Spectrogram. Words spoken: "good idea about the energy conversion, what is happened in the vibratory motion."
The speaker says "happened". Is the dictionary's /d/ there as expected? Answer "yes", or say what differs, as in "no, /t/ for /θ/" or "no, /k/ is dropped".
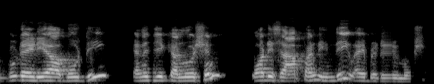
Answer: yes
